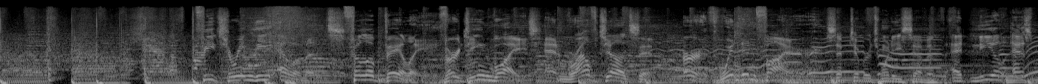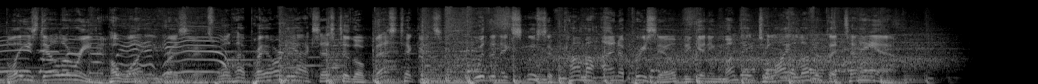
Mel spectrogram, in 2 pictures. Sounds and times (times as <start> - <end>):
Music: 0.0 - 20.2
Speech: 2.0 - 19.4.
